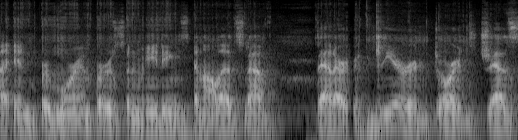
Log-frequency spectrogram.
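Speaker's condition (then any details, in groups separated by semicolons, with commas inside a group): Laryngectomy; larynx surgically removed; speaks with electrolarynx, skilled placement; earlier intraoral adapter, robotic sound, whisper voice before surgery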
